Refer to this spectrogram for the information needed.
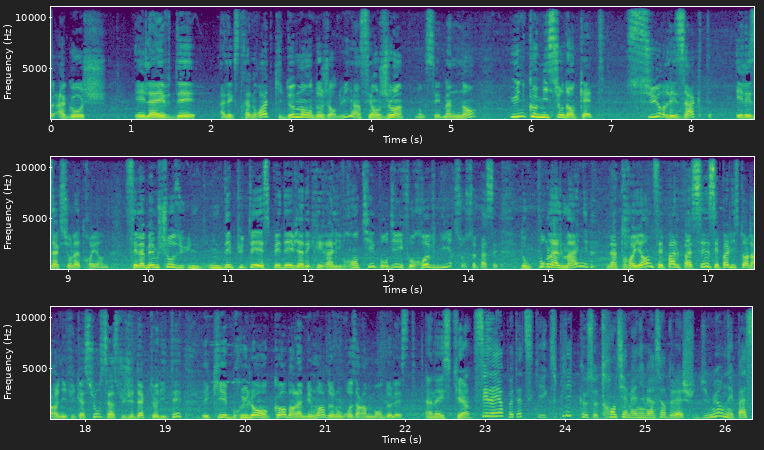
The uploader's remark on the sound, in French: lors d'une promenade berlinoise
